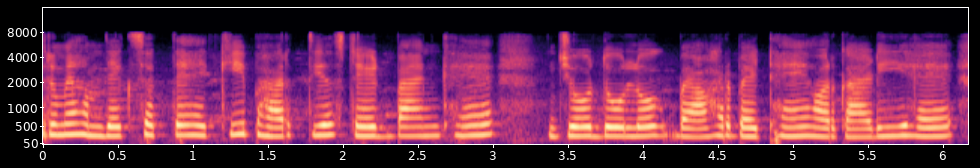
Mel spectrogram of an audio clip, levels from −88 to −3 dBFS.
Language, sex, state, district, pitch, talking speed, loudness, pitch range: Hindi, female, Uttar Pradesh, Ghazipur, 245 Hz, 205 wpm, -14 LUFS, 235-265 Hz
